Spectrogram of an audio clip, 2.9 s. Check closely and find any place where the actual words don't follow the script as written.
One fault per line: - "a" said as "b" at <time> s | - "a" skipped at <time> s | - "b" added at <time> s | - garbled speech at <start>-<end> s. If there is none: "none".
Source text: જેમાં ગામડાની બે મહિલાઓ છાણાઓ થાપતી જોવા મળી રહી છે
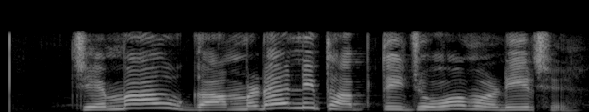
- "બે મહિલાઓ છાણાઓ" skipped at 1.6 s
- "રહી" skipped at 2.7 s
